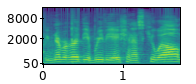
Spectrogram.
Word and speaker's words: SQL: The structured query language, if you've never heard the abbreviation SQL, most people pronounce it SQL, although I believe technically that is not correct, is a query language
